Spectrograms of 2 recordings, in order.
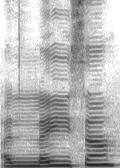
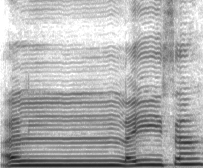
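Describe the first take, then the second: First: The n merges into a doubled l without nasality. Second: The n merges into l with a nasal hum. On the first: The speaker calls it right. "तशदीद के साथ मिलाना है लेकिन गुन्ना नहीं करना" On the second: The speaker calls it wrong. "ऐसे भी हमने नहीं पढ़ना क्योंकि हमने गुन्ना नहीं करना"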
